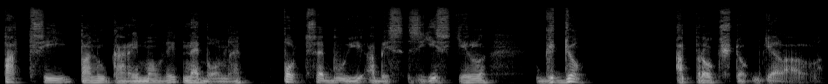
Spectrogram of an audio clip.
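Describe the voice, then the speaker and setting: A grave older gentleman of high office, played by a male narrator, with a very low, husky voice. He speaks formally and with measured authority, cold but worried, as in a detective audiobook. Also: no room sound, clean studio sound, full character voice. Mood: urgent, sincere. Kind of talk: audiobook character dialogue.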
